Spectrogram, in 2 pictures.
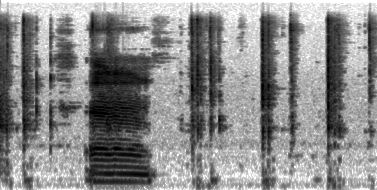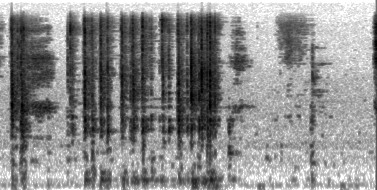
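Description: Python code is typed on a computer keyboard: a rapid, close run of light key clicks in uneven bursts, broken early by a brief voiced sound.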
